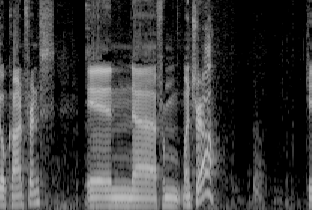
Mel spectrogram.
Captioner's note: speaking French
